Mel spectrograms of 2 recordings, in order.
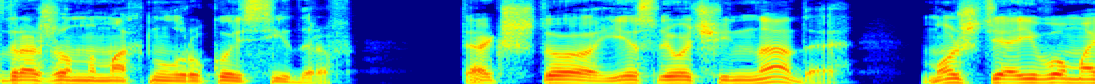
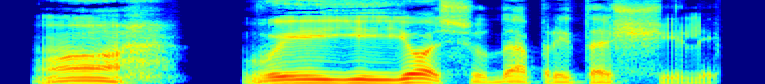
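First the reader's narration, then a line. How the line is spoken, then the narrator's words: Sigh. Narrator (Russian): вздохнул Сидоров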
